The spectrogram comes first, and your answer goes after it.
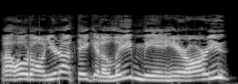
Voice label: call for rescue, survivor voice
